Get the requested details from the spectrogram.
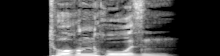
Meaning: plural of Turnhose
- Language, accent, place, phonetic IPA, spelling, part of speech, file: German, Germany, Berlin, [ˈtʊʁnˌhoːzn̩], Turnhosen, noun, De-Turnhosen.ogg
